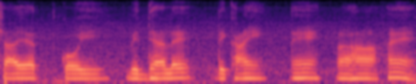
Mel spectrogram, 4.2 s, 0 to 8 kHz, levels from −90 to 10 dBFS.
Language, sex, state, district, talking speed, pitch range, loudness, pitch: Hindi, female, Madhya Pradesh, Dhar, 100 wpm, 130-140 Hz, -14 LUFS, 130 Hz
